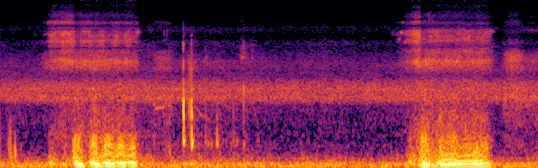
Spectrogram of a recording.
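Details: A sleeping pug snores in two rough, rattling, low-pitched breaths, each lasting under a second and about three seconds apart, against a faint steady background hiss.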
